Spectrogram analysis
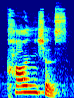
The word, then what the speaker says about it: conscience: conscience conscience conscience 이게 바로 양심이라는 단어고요. Science스라고 읽으시면 안 돼요.과 science스 아니 양심을 꼈지만 there was no other way out.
